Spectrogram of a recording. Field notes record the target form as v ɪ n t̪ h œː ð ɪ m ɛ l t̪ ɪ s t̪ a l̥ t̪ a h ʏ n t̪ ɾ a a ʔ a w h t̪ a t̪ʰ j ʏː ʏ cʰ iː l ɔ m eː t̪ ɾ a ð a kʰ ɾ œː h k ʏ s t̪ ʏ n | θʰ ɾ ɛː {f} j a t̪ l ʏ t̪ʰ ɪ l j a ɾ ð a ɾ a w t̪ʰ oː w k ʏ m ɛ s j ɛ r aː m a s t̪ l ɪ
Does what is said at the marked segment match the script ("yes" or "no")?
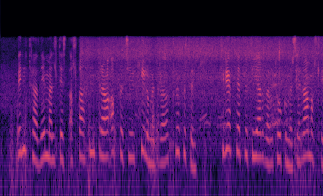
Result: yes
